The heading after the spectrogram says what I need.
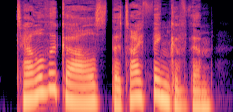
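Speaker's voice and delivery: plain reading voice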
